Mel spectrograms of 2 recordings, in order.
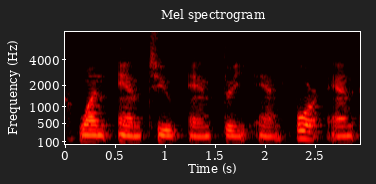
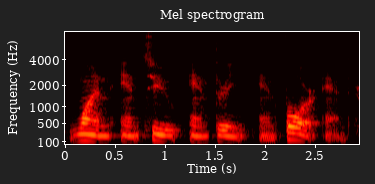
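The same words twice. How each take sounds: First: Each syllable held evenly; even straight count. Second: Long-short lilt on each beat, slower; swung count. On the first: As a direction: count one and two and, all equal in length. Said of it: "straight eighth notes". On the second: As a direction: lean on each number, clip each and. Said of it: "swung eighth notes". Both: Shown as a demonstration.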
